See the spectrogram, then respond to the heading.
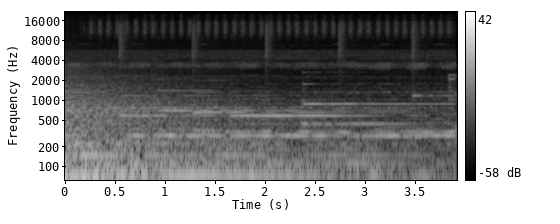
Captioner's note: crickets chirping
